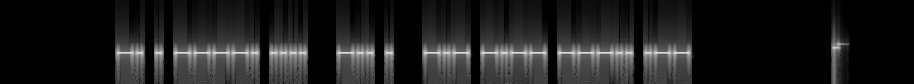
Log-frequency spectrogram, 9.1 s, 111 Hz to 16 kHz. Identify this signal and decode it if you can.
Morse code, heard as a keyed tone, about 25 wpm, 700 Hz. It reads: NE9H DE KY8W
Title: USA Callsign DE Callsign - 4 Characters - 25wpm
